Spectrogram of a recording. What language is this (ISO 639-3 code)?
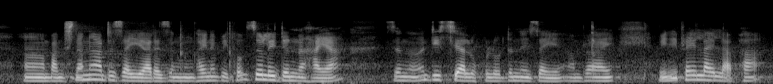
brx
